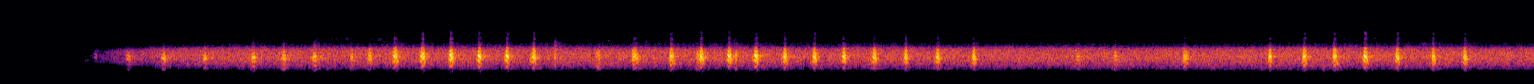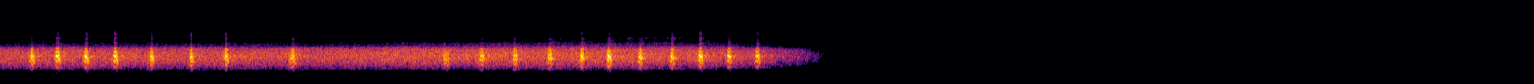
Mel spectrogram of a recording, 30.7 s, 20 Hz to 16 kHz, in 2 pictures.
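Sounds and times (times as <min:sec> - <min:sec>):
female capercaillie calling: 0:00.9 - 0:23.5.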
